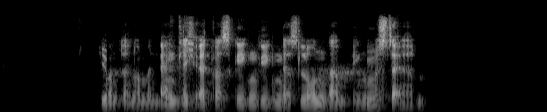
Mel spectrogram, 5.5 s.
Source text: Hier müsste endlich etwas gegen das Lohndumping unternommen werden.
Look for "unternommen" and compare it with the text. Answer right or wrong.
wrong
